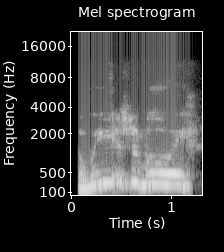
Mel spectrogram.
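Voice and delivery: put-on high squeaky little boy. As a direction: squeak like a tiny kid.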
